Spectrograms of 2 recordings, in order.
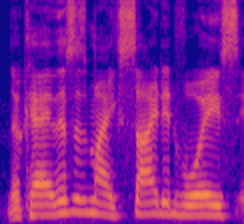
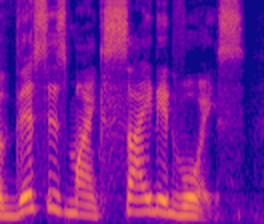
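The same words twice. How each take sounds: First: Said in the usual way. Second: Upbeat, energetic delivery, a bit slow; bright forward sell-it voice, placed in the front of the mouth; excited voice. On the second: Shown as a demonstration.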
